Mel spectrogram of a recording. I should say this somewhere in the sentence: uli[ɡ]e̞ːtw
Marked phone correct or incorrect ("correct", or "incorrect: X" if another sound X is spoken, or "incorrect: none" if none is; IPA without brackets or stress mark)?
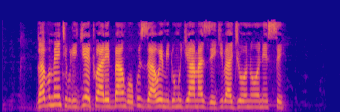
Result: incorrect: ɟ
